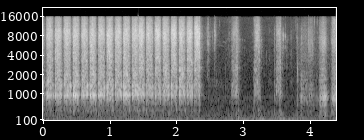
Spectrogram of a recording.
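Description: The metal tip of a wooden-handled awl scratches and scores a flat, thin panel of natural vegetable-tanned leather lying on a cutting mat. About four quick, bright, even scratching strokes per second run for just over two seconds, then give way to quieter, sparser scrapes.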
